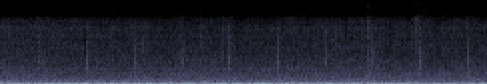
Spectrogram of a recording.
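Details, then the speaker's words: Vevor diesel heater restarting after shutdown, faint steady ticking about three times a second over a low rumble; the dosing fuel pump clicking normally at startup. "Yeah, I didn't think I'd be so happy to hear the ticking noise."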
